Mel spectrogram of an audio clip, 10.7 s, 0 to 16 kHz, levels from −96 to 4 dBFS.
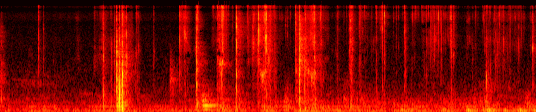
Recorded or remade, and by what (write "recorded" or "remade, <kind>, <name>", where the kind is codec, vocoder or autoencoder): recorded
